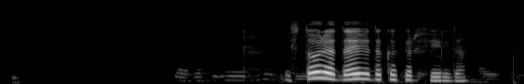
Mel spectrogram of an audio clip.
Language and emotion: Russian, neutral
